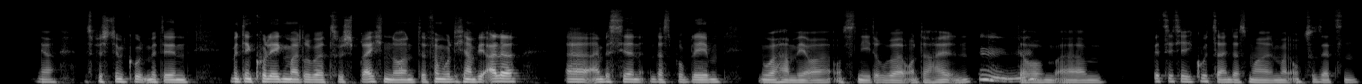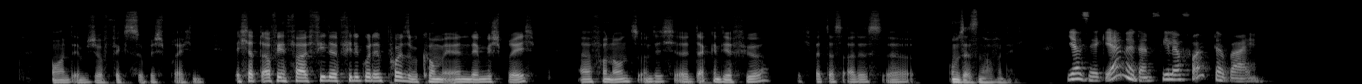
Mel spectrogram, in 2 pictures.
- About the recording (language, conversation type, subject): German, advice, Wie setze ich klare Grenzen, damit ich regelmäßige, ungestörte Arbeitszeiten einhalten kann?
- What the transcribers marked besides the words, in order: none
